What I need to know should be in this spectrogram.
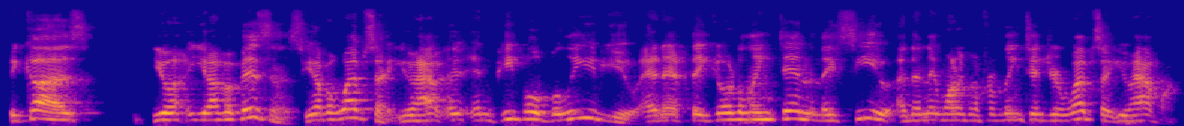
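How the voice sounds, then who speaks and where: A man hosts an online business workshop over a video call, speaking in a casual, wisecracking, off-the-cuff way. His voice sits a bit high and has a gravelly edge. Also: fast talker, fairly bright tone. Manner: joking, chatty, off-the-cuff. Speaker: workshop host.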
